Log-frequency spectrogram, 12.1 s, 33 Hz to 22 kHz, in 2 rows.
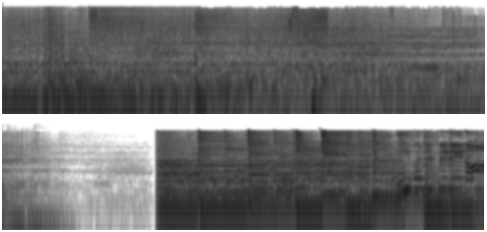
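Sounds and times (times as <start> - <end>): deep bass drone: 0.0 - 6.8.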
